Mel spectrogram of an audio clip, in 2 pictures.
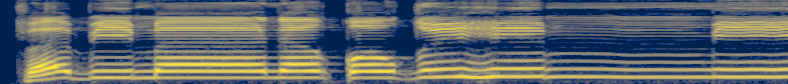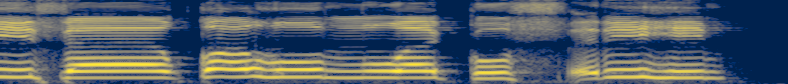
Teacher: huruf dad ni makhrajnya tepi lidah kita, tepi lidah kita diangkat ke gerham atas. Sama ada kanan ataupun kiri ataupun kedua-duanya.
